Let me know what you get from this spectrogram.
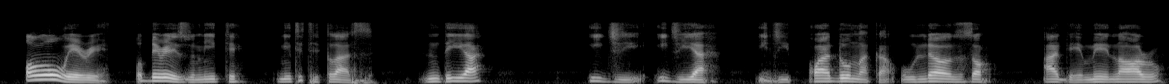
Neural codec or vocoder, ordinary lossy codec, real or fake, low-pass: codec, 16 kHz, 1 kbps, FunCodec, trained on LibriTTS, 50 frames a second; none; fake; 7.2 kHz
